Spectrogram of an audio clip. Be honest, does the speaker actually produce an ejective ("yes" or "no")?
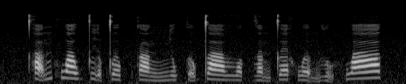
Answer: no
